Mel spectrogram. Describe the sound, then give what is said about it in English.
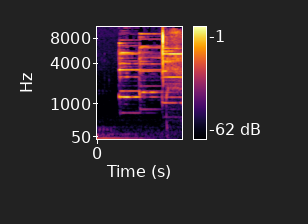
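A Ring video doorbell chime plays three clear, ringing electronic notes in quick succession, each sustained and overlapping the next. The chime is faint over a low steady hum. “This is the Ring video doorbell. If somebody rings my doorbell,”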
